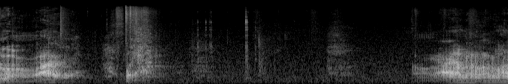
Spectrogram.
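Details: Neapolitan Mastiff, a Mastino Napoletano, complaining and wanting to play: rough, throaty growl-barks in two bursts separated by a quieter stretch of faint rustling and clicks.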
